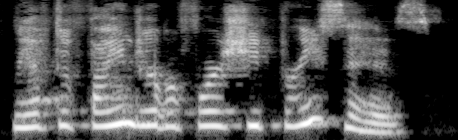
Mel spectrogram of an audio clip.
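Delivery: put-on high, worried girl voice; urgent Annie. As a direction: plead to hurry before the mouse freezes. Annie voiced in read-aloud.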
